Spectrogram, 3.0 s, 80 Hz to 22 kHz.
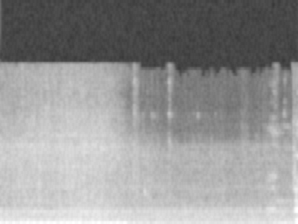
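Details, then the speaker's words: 1963 Impala SS V8 after the plugs were gapped to .035 and timing set just above the mark. The rear plugs had been running rich and dark before. It now has a deep, even rumble with no backfiring or misfire and runs smoothly. "the timing I just set it just a little bit above the mark not a whole lot right and it just it sounds good and it's not not backfiring or anything which I'm glad that's what I'm trying to shoot for"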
